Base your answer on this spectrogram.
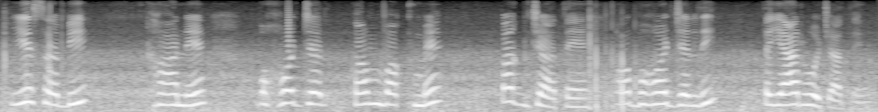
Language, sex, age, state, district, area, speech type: Urdu, female, 45-60, Delhi, East Delhi, urban, spontaneous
